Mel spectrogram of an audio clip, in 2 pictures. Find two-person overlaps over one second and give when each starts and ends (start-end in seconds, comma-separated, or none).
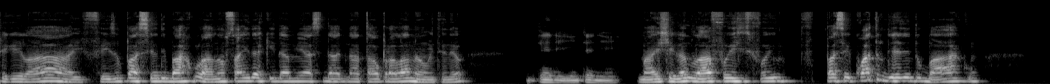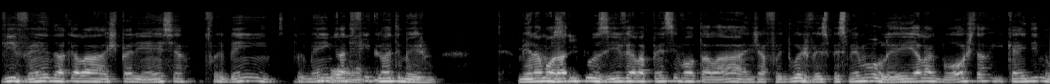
13.4-14.7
